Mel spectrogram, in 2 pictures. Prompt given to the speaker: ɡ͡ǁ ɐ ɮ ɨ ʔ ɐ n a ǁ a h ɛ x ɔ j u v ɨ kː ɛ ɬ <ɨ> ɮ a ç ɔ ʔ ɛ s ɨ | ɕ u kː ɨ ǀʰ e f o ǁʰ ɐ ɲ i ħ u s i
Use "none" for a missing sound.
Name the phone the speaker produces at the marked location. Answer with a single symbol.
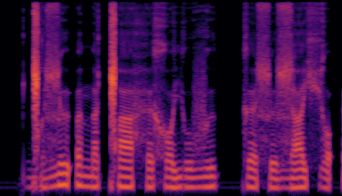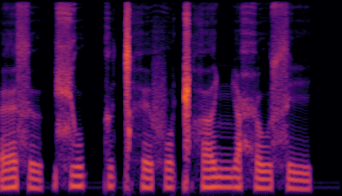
ɨ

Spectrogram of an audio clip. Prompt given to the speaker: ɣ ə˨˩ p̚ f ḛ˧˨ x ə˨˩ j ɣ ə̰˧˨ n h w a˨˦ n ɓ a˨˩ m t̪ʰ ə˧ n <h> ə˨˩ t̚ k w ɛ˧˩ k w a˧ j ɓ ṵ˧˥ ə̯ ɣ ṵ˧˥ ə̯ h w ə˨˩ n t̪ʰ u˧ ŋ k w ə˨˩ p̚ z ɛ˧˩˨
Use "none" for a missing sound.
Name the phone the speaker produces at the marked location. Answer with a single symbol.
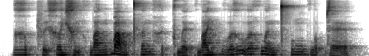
h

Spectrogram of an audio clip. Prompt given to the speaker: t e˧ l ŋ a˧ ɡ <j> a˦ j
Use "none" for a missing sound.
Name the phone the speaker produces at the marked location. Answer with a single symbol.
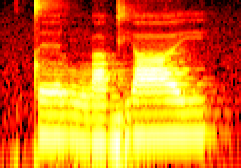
j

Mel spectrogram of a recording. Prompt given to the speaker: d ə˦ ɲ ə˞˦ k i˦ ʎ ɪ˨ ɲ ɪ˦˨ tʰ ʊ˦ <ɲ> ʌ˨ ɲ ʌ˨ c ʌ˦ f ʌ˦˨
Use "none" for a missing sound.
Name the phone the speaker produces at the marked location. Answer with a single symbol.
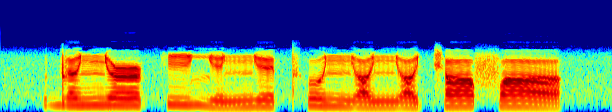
ɲ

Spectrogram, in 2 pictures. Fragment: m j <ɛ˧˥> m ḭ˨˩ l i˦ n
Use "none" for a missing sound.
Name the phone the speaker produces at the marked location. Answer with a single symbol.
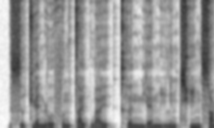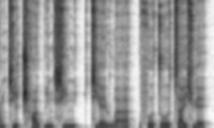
ɛ˧˥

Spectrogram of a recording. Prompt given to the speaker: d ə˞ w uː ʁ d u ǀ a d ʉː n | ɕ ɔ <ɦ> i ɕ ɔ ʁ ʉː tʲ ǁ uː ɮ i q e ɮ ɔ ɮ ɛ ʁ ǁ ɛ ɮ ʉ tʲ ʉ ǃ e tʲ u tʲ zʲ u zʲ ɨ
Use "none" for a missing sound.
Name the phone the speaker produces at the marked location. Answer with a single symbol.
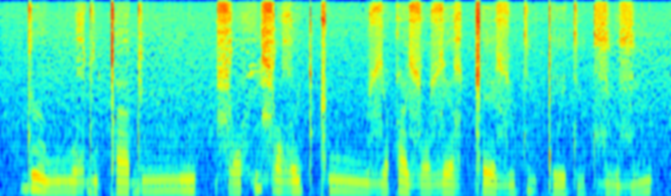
h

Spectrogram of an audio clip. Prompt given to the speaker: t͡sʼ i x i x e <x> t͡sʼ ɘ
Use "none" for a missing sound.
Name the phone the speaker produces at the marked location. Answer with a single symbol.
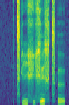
x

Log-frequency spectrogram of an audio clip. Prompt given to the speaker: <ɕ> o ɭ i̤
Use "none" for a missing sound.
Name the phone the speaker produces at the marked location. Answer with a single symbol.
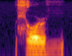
ɕ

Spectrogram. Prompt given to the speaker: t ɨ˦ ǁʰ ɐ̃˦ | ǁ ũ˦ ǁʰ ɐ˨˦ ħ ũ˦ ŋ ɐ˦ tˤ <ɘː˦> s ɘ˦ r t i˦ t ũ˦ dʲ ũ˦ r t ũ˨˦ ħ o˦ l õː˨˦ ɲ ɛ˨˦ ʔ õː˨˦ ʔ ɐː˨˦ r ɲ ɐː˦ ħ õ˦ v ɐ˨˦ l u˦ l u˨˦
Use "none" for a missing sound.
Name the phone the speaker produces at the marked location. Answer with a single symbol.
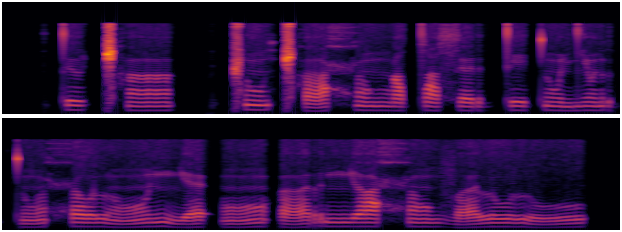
ɘ˦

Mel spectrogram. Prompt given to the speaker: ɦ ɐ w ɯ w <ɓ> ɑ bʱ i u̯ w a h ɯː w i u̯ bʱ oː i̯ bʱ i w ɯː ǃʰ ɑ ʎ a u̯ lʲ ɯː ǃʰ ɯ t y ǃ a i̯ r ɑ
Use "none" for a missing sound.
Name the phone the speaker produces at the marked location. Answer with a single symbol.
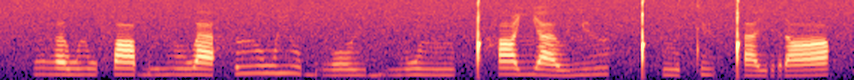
f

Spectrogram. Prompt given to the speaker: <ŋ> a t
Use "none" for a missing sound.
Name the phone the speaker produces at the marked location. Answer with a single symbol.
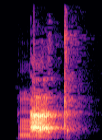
ŋ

